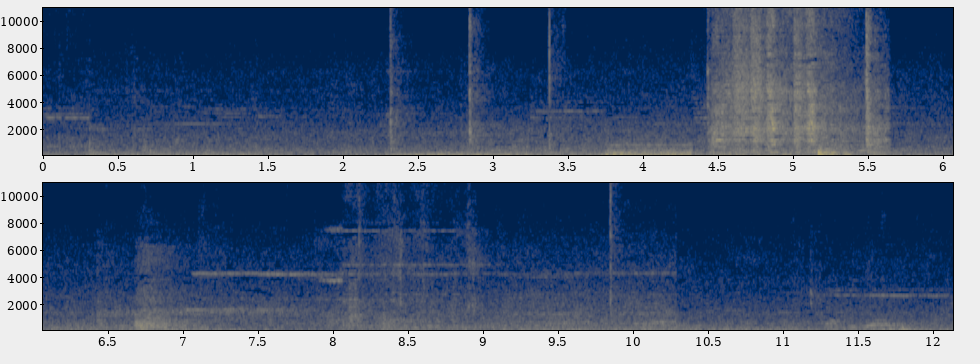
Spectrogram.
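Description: A motor vehicle's engine cranks repeatedly but fails to start after refuelling, its display dead. There are bursts of starter whirring and grinding with a louder surge in the middle, while people talk nearby throughout.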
